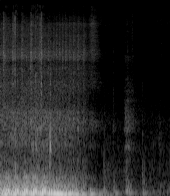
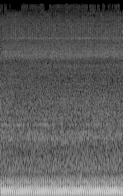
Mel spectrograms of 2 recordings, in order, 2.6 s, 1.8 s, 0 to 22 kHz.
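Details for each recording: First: Saab 9-3 Aero with a compression problem, restarted hot after ATF soak of the cylinders and steam cleaning: catches quickly, even idle with no missing beat, now seems to have compression on all four and almost no smoke. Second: Saab 9-3 Aero, hot after ATF cylinder soak and steam cleaning, now running on all four: even idle with a sharp regular puffing chuff on each firing pulse, an exhaust leak audible; bit of black smoke from running rich.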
